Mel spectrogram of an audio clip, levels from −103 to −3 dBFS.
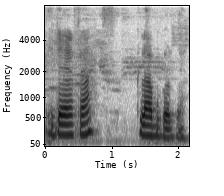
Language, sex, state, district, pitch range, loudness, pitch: Bengali, female, Assam, Hailakandi, 140-185 Hz, -16 LUFS, 175 Hz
